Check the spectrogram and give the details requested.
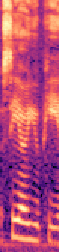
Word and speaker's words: coup: So C-O-U-P is pronounced coup.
